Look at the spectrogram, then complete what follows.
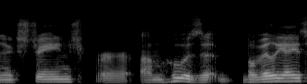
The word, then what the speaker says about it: Beauvillier: Beauvillier is how you say his name?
